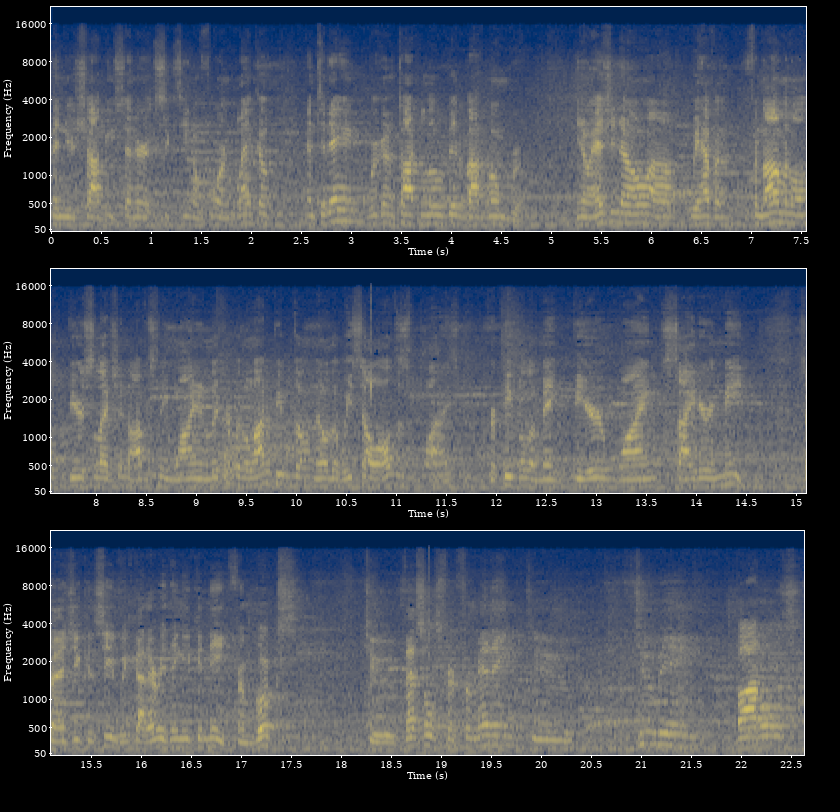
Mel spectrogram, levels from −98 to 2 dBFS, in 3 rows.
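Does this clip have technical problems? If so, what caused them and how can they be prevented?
Yes. There are two sharp snaps, at 10.74 s and 18.86 s. The first is loud, peaking around -10 dBFS. The second is quieter. Each is an electrical switching spike, likely an arc from a nearby switch or motor coupling into the audio line. Keep switching gear away from cables and use shielded, balanced runs.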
